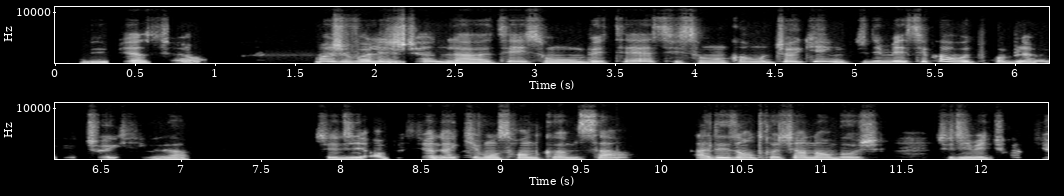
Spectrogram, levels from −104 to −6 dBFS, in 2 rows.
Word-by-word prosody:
Mais 180 -2 -5
bien 200 +1 +4
sûr. 280 +5 -6 0.7
Moi 325 +2 +5
je 280 -4 +5
vois 265 +1 +7
les 260 0 +4
jeunes 285 +4 +3
là, 180 -4 +1
tu 195 - -17
sais, - - +4
ils - - +1
sont 195 -4 -4
en 180 -1 -2
BTS, 275 +8 +1
ils 180 - -7
sont 185 - -5
encore 185 +8 -4
en 255 - +1
jogging. 280 +2 +2
Je 195 - -13
dis: 250 - -1
«Mais 270 - +3
c'est 295 +1 -3
quoi 370 +4 +3
votre 210 -8 0
problème 210 +3 -1
avec 200 - -8
les 340 - -27
jogging 365 -4 -9
là?» - - -5 0.8
j'ai 215 - -3
dit: 210 +2 0
«En 210 - +1
plus 285 +7 -17
il 235 - 0
y 260 - +4
en - - +7
a - - +5
qui 235 -5 -7
vont 210 +1 +3
se 210 - -2
rendre 220 0 +3
comme 240 0 +1
ça 240 +2 +1 0.5
à 215 - +1
des 200 +1 +4
entretiens 245 0 +2
d'embauche». 235 - +2 0.4
J'ai 215 - -10
dit: 235 +3 +2
«Mais 245 - +4
tu 215 - -13
crois 360 +2 -18
que - - -67
235 Hz, 265 wpm, -23 LUFS, 210-275 Hz, 0.8 s, vois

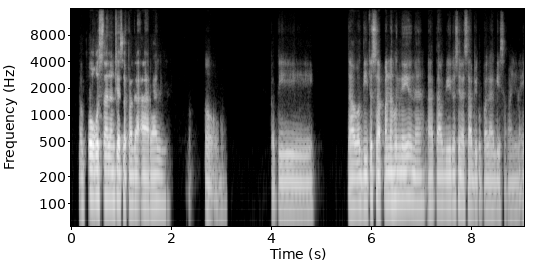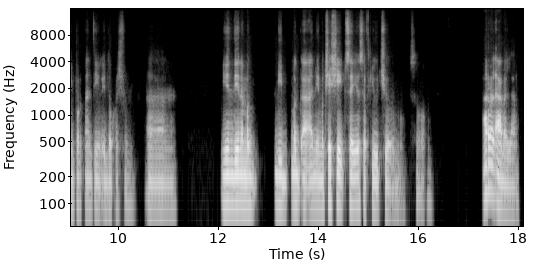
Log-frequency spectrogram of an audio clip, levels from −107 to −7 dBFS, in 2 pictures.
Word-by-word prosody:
Mag-focus 115 +4 +7
na 115 - +6
lang 110 - +2
siya - - +6
sa - - +5
pag-aaral, 105 -1 +1 0.8
oo. 85 +1 -10 0.9
Pati 90 - -7 1.3
tawag 95 +1 +1
dito 105 +2 -1
sa 105 -3 +3
panahon 110 +1 +1
ngayon, 110 0 +1
ah, 100 0 -4
ah, 100 -1 -4
tawag 100 0 -3
dito, 105 +1 -1
sinasabi 95 -3 -3
ko - - -8
palagi 90 0 -5
sa - - -17
kanya 85 +1 -12
na - - -15
importante 95 -1 -8
yung 90 - -8
edukasyon. 90 +2 -9 0.3
Ah, 85 -1 -8 1.0
yun 100 0 +2
din 105 0 +5
ang 100 -1 +2
magbi 95 0 -5
mag-aano, 100 -2 0
eh, 95 - -2
magshe-shape 105 +1 +2
sa'yo 100 0 +1
sa - - -2
future 90 -2 -4
mo. - - -17
So, - - -17 1.1
aral-aral 85 -4 +4
lang. 80 -1 -8
100 Hz, 135 wpm, -23 LUFS, 90-105 Hz, 1.3 s, Mag-focus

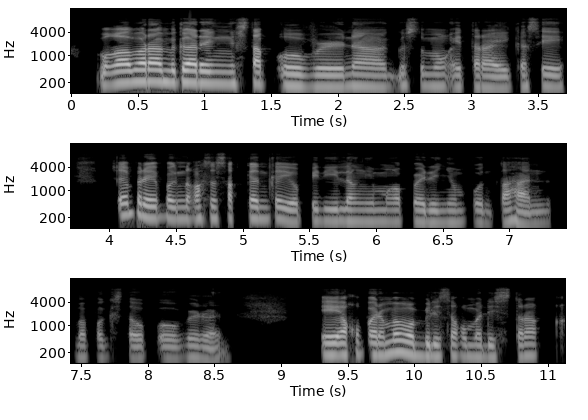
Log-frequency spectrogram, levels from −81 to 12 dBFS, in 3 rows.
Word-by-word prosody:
Baka 195 +3 +5
marami 215 -1 +7
ka 205 -1 +9
ring 190 -1 +2
stop 185 0 +2
over 160 -1 +2
na 160 -2 -1
gusto 170 +2 -10
mong 165 -2 -6
i-try, 150 -2 -2
kasi 155 +1 -5 0.3
siyempre 220 -5 +1
pag 190 -2 -2
nakasasakyan 185 0 -3
kayo 180 -4 -2
pili 165 0 -7
lang 160 -1 -3
yung 160 0 -9
mga 160 - -7
puwede 155 -1 -4
niyong 155 +1 -12
puntahan, 145 -2 -4
at 145 - -23
mapag-stop 150 -1 -9
overan. 140 -2 -8 0.8
Eh, 175 0 +6
ako 195 +2 -5
pa 180 - +3
naman, 195 +3 +2
mabilis 165 -2 -1
ako 160 -1 -4
ma-distract, 160 +2 -6
165 Hz, 170 wpm, -23 LUFS, 155-185 Hz, 0.8 s, ka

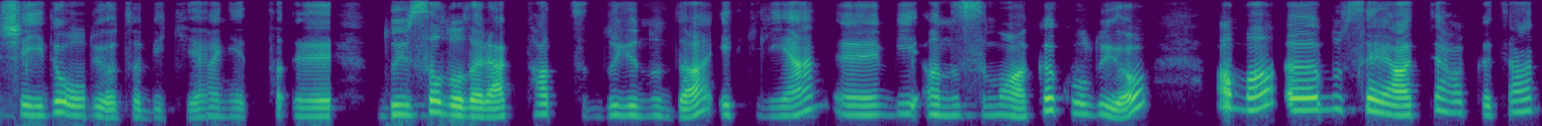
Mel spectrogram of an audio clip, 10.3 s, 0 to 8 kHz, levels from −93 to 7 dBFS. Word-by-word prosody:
şeyi 170 0 -1
de - - +2
oluyor 170 -8 -1
tabii 140 -1 -13
ki. 135 +2 -13
Hani, 150 -1 -13
ta - - -12
eee, 155 0 -2 0.4
duyusal 185 +4 +4
olarak, 155 -2 +2
tat 200 -1 -6 0.3
duyunu 170 -3 -8
da 150 - +2
etkileyen, 185 - -4
eee, 180 0 -4
bir 200 0 -8
anısı 180 -1 +5
muhakkak 180 - 0
oluyor. 195 - 0 0.5
Ama, 295 +5 +2
eee, 265 0 +7
bu 280 +1 -11
seyahatte 205 -6 +3
hakikaten 225 +2 -8
180 Hz, 140 wpm, -22 LUFS, 160-220 Hz, 0.5 s, eee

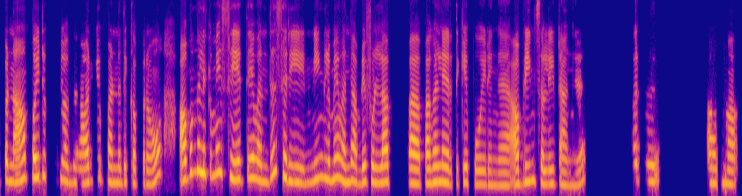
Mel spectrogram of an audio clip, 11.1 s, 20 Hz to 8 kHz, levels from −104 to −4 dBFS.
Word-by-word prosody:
இப்ப 240 - -2
நான் 295 +3 +3
போயிட்டு 315 +2 +6 0.3
கொஞ்சம் 230 -3 -4
ஆர்கியு 250 +6 -2
பண்ணதுக்கப்புறம் 225 +1 -2 0.4
அவுங்களுக்குமே 380 +2 +3
சேர்த்தே 285 0 +2
வந்து 250 +7 -1
சரி, 260 -6 +3 0.3
"நீங்களுமே 295 0 0
வந்து 250 +1 +1
அப்டியே 240 +2 -1
ஃபுல்லா 235 0 +4 0.6
பகல் 240 +2 +3
நேரத்துக்கே 230 +1 -1
போயிடுங்க" 200 -2 -5 0.2
அப்டின்னு 245 +3 -1
சொல்லிட்டாங்க. 200 -2 -4 0.9
அது 255 -1 -4 0.9
ஆமா. 220 -1 -1
240 Hz, 115 wpm, -24 LUFS, 220-285 Hz, 0.9 s, போயிட்டு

